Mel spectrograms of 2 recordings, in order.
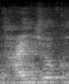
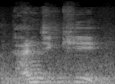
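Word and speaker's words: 断食: 어떤 분은 단쇼크 그러세요. 예, 쇼크잉이 음식이거든요. 그러니까 그때 이 쇼크가 아니라 그냥 지키예요. 단지키.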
